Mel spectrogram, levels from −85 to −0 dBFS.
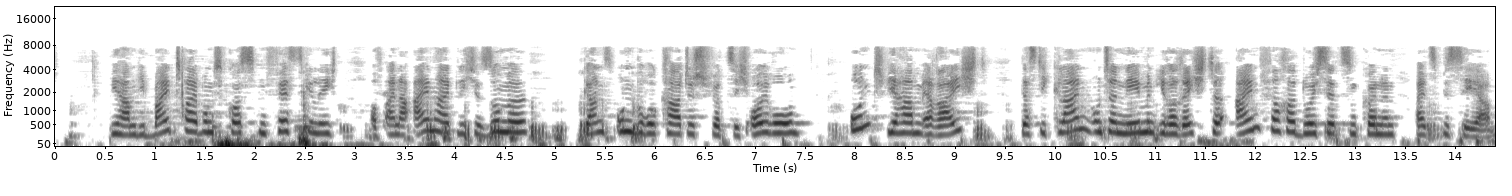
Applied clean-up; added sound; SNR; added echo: classical method Wiener filter.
